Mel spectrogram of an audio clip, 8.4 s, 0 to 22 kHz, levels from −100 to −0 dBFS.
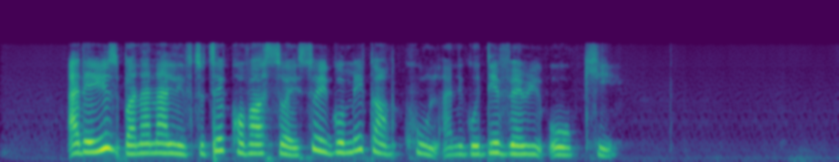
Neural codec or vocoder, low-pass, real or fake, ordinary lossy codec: codec, 16 kHz, 2 kbps, FunCodec, trained on Chinese and English, 25 frames a second; 7.2 kHz; fake; none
